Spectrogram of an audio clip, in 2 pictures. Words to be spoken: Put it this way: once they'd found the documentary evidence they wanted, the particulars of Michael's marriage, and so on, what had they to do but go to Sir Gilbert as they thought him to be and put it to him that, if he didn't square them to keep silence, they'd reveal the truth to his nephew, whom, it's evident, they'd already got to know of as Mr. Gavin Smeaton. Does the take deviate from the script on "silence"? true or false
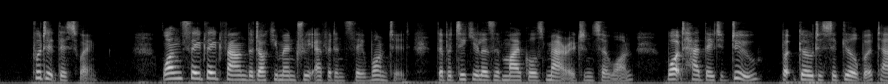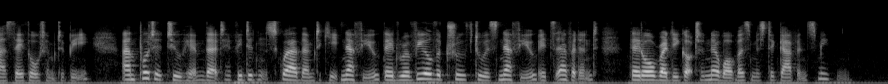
true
